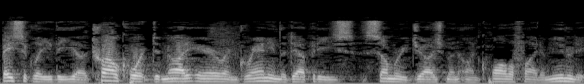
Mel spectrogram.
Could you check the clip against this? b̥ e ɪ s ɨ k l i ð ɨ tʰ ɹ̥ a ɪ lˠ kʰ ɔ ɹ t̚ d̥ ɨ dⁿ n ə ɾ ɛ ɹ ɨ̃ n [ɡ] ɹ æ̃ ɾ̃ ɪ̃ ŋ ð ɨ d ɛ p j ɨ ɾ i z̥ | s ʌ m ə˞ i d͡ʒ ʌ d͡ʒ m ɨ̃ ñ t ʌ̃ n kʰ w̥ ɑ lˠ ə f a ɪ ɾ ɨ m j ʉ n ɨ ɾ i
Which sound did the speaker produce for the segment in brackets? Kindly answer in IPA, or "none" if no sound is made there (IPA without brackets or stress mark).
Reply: ɡ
